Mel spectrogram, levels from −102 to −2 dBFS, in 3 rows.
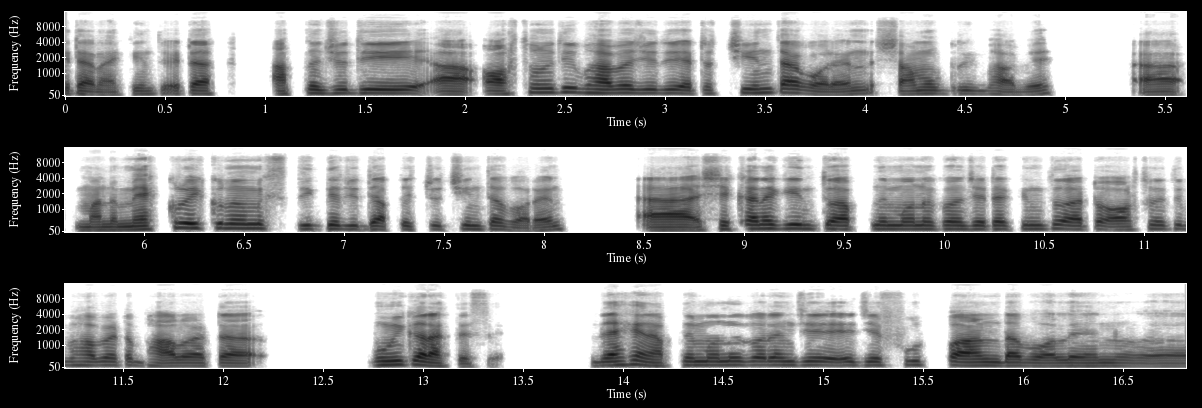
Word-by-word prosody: এটা 130 - +1
না। - - -4
কিন্তু 120 0 -8
এটা 130 - +2 0.4
আপনি 150 +5 -2
যদি 150 +1 -1 0.4
আ - - +5 0.3
অর্থনৈতিকভাবে 165 +2 +1
যদি 150 0 -2
এটা 140 +1 -9
চিন্তা 165 +1 +2
করেন 110 +3 -1 0.2
সামগ্রিকভাবে 120 -4 -4 0.5
আ - - +2 0.3
মানে 120 +1 0
macro 145 +9 +1
economics 185 -2 0
দিক 155 - -3
দিয়ে 160 - +1
যদি 145 - -9
আপনি 145 - -13
একটু 145 - -9
চিন্তা 150 -1 -1
করেন, 110 +4 -2 0.5
আ - - +5 0.3
সেখানে 165 +3 +3
কিন্তু 165 -2 +1
আপনি 160 - -5
মনে 155 0 +1
করেন 155 -1 +1
যে - - +1
এটা 155 0 0
কিন্তু 160 +1 -3
একটা - - -4
অর্থনৈতিকভাবে 150 +2 -4
একটা 145 -1 -8
ভালো 120 +2 +2
একটা 120 - -1 0.7
ভূমিকা 160 +1 +4
রাখতেছে। 110 -3 -5 0.5
দেখেন 160 +3 +4
আপনি 155 - -5
মনে 155 +1 +1
করেন 155 0 +1
যে 155 - -1 0.2
এই 145 - -4
যে 150 - 0
Foodpanda 140 -4 +3
বলেন, 120 0 0 0.3
আ - - -2
150 Hz, 180 wpm, -23 LUFS, 125-160 Hz, 0.7 s, আ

